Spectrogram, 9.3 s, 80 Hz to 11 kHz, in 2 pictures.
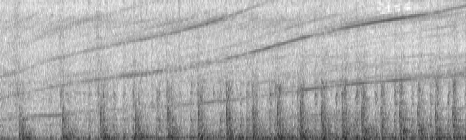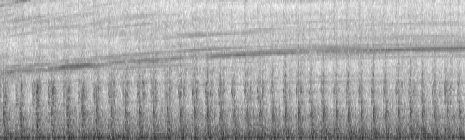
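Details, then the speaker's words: Candy Grand'O Vita GVC D91 CBB tumble dryer fitted with a universal washing machine motor, belt tracking off to the right side: motor whine climbs with speed over fast regular slapping as the drive belt flaps around. "it seems to be flapping around a bit"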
